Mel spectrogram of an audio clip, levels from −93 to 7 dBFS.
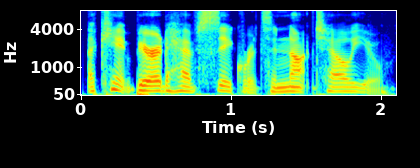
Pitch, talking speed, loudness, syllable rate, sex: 155 Hz, 285 wpm, -18 LUFS, 5.5 syllables/s, female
